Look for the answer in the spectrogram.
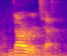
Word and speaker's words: Naruto: Naruto. – Gotcha. First syllable.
